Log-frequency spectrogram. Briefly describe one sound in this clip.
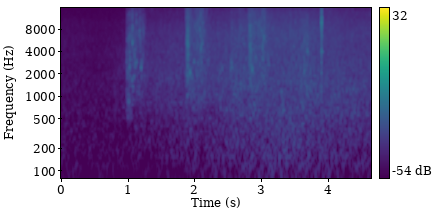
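A glass bottle clinks as it is picked up off the ground.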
